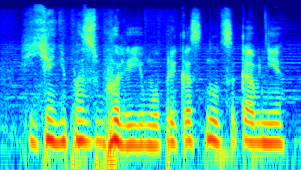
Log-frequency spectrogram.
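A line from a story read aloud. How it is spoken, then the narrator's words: Sobbing. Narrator (Russian): Всхлипывает Мэйми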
